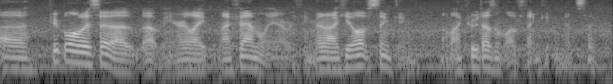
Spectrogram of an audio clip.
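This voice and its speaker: Against noticeable background noise, a man speaks at a very fast pace with lively intonation. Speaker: vlogger. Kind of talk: casual monologue.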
